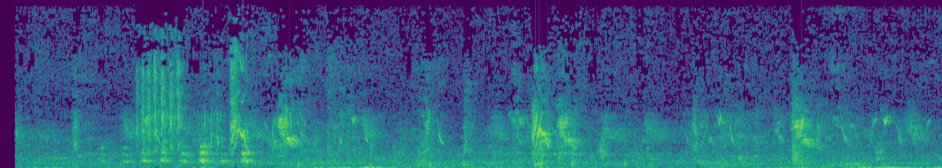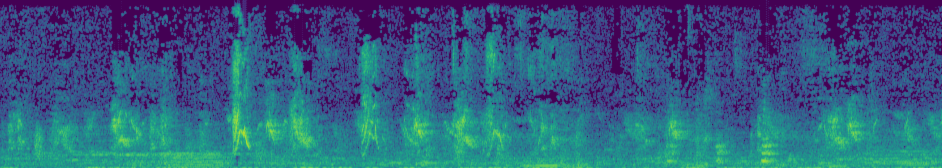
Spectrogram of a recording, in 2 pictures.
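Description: Farmyard ambience: many small birds chirping throughout, with a lower farm-animal call about ten and a half seconds in.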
